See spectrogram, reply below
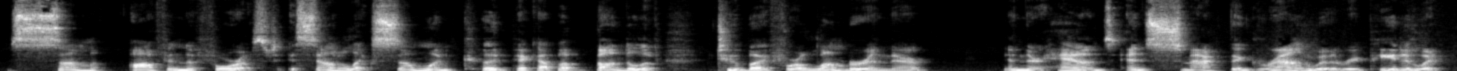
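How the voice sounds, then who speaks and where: A man's voice: medium pitch, a little slow, fairly bright tone. A man reading a first-person account aloud in an informal storytelling style. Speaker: narrator reading listener emails.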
